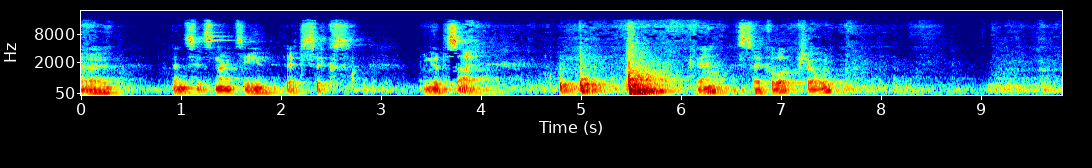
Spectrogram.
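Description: Hands handle and rub a cardboard box.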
